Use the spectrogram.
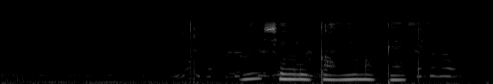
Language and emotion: Russian, neutral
